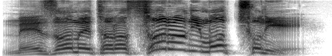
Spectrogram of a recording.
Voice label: levelup ja; cookie run

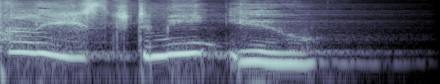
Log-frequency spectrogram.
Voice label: touch, en; Cookie Run

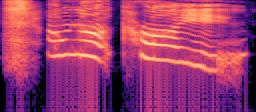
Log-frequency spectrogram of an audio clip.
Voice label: defeat, en; Cookie Run

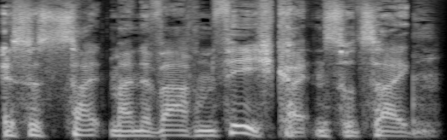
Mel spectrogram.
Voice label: loading, de; Cookie Run

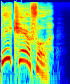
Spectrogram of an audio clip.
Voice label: battle en; cookie run

